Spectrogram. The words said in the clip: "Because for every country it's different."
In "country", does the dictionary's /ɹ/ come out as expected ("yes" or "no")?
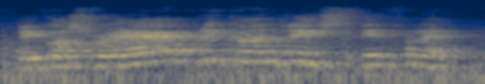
no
